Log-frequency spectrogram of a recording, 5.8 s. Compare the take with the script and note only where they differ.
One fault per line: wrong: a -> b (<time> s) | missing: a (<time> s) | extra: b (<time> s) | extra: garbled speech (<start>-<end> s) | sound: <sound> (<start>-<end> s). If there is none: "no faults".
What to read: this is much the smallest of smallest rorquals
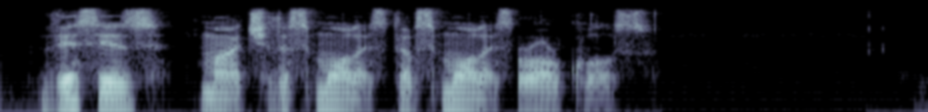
no faults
